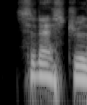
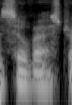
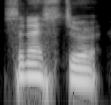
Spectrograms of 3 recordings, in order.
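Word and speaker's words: Sinisterra: I keep saying Silvestre. I need to stop saying Silvestre. Sinestra. I don't know how you say it, has scored.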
